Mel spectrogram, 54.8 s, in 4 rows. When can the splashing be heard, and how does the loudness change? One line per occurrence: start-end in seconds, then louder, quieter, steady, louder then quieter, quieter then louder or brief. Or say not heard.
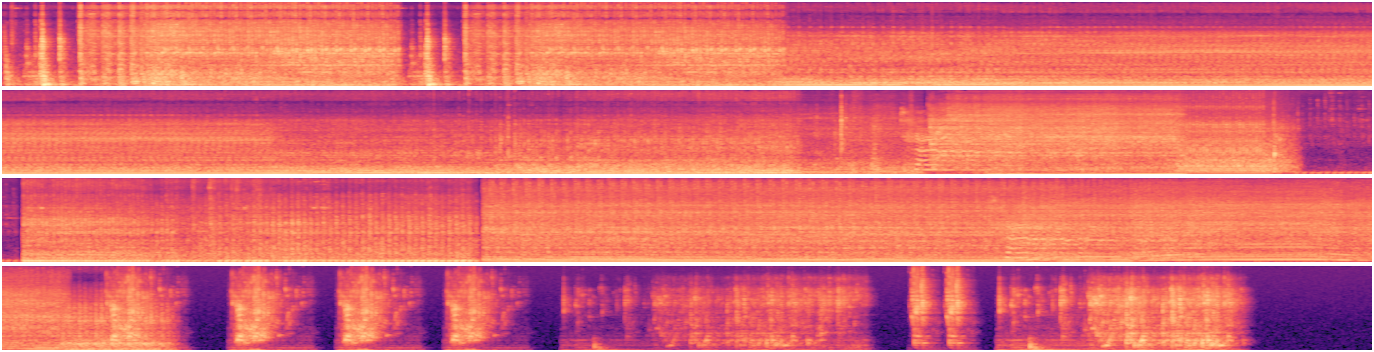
41.5-42.8 brief
43.4-53.5 quieter then louder.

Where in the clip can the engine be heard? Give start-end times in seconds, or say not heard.
0.0-42.9.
